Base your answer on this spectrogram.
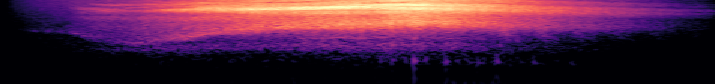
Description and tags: to make this one, I just had to inhale loudly
riser, one-shot, wind, air, inhale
